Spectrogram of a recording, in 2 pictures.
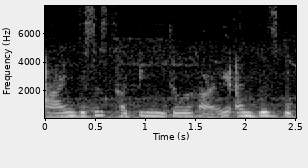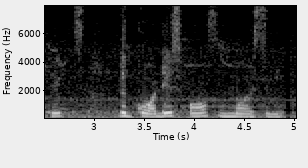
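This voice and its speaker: Over noticeable background noise, a woman speaks at a fairly slow pace and fairly high pitch with fairly even intonation. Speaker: travel vlogger. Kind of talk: travel vlog. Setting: outdoors at a hilltop temple. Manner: speaking quietly.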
